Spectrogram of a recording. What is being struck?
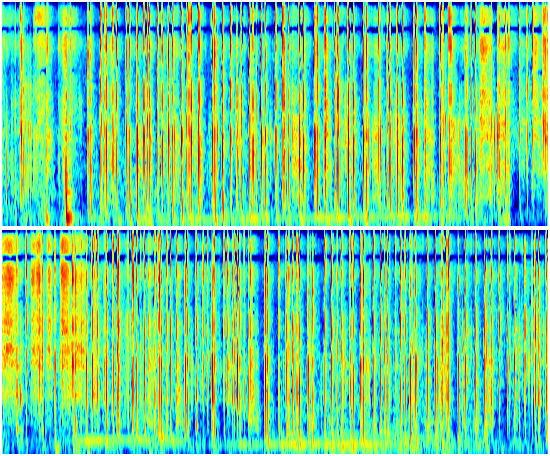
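Gel bead eye mask with plastic shell.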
